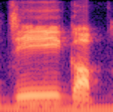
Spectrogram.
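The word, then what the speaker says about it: 직업: প্রথমে দেখেন উপরে লেখা আছে জি গপ। এই যে গিয়কটাই এখানে চলে আসবে, এসে গ উচ্চারণ হবে।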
